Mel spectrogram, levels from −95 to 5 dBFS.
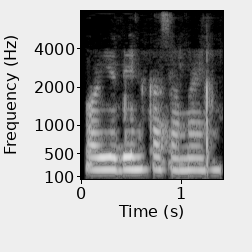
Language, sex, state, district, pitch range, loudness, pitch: Hindi, female, Bihar, Muzaffarpur, 215-220 Hz, -16 LUFS, 220 Hz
